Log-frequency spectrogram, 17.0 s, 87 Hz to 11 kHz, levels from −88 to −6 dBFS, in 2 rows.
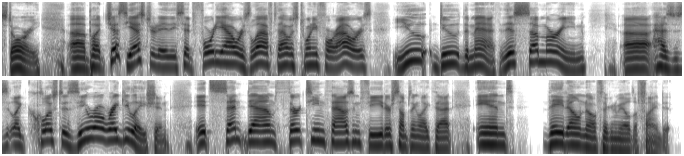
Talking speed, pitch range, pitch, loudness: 175 wpm, 140-195 Hz, 165 Hz, -19 LUFS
